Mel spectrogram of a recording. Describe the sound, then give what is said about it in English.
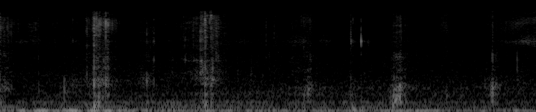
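Crunchy biting and chewing of a hot mini pizza cooked in an air fryer: a few crisp, faint crunches spread over steady low background noise, with no talk. “It's a mini pizza, like the ones that you could put in like in the air fryers, and it's really hot right now, so I'm waiting for it to cool down. I'm eating, it's so good.”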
